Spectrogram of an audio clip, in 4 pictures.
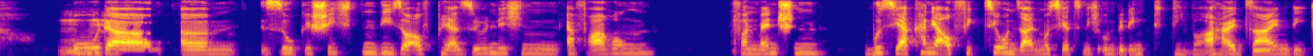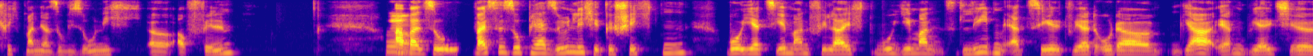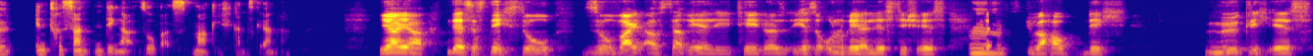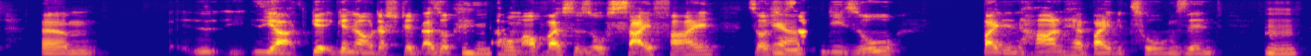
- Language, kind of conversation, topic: German, unstructured, Was macht eine Geschichte für dich spannend?
- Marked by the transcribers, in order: distorted speech; other background noise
